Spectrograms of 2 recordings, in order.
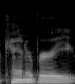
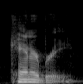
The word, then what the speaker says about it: Canterbury: So I wanted to ask him, and I heard English people pronouncing it Canterbury, like they dropped the bury.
